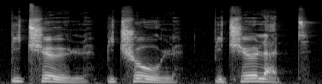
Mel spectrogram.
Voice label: "pitcheule", patois jura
